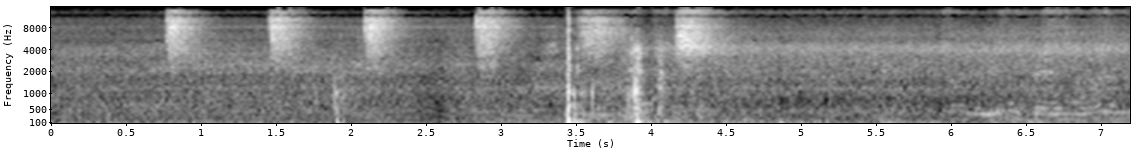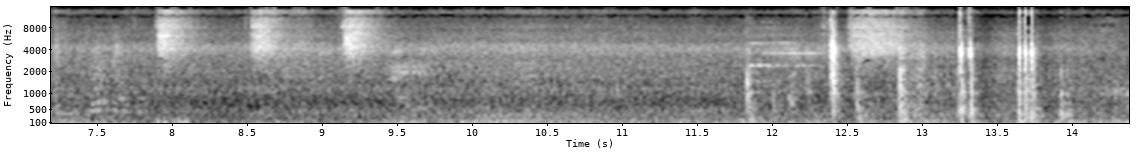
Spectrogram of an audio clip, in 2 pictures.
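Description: Two sharp knocks and a cluster of clicks near the end, typical of a phone camera being handled, over a low steady rumble. Short high hisses recur about twice a second in two runs.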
